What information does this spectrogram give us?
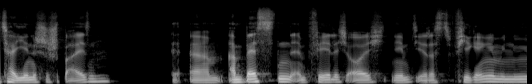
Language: German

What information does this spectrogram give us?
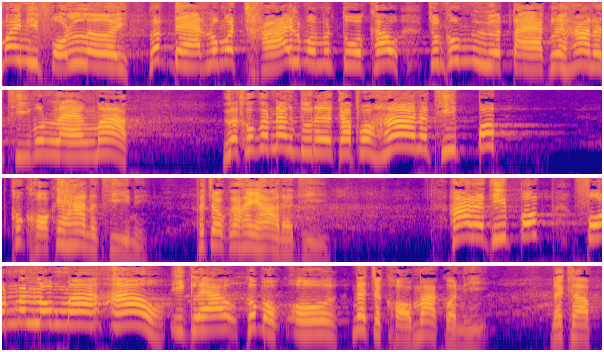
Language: Thai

